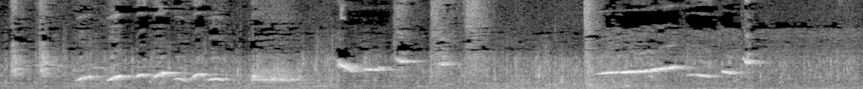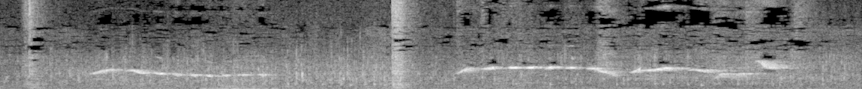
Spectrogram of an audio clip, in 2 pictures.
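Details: White-rumped shama, from a recording played for a pair that is not in breeding condition: separate whistled phrases, some rising and some long and slurred, spaced by quiet gaps, with occasional sharp clicks.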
